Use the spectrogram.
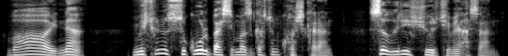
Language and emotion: Kashmiri, fearful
